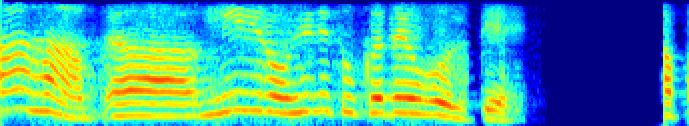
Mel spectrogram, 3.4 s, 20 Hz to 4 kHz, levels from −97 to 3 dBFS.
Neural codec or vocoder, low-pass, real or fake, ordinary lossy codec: none; 3.6 kHz; real; AAC, 16 kbps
